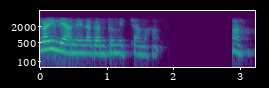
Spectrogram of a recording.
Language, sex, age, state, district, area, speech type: Sanskrit, female, 45-60, Karnataka, Uttara Kannada, rural, conversation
